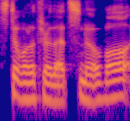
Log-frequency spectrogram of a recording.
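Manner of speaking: normal talking voice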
